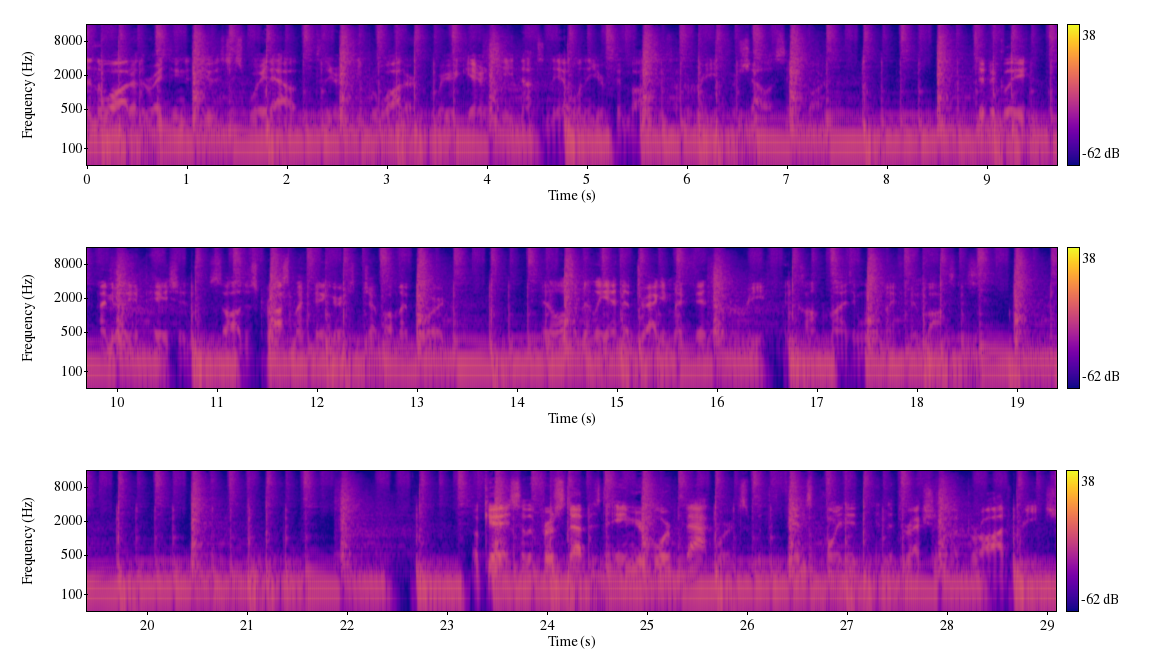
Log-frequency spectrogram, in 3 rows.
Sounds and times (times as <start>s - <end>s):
Speech: 0.0s - 7.4s, 8.9s - 13.4s, 14.2s - 18.6s, 23.3s - 29.0s
Music: 0.0s - 29.0s.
